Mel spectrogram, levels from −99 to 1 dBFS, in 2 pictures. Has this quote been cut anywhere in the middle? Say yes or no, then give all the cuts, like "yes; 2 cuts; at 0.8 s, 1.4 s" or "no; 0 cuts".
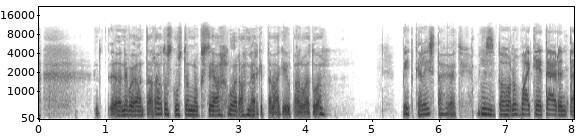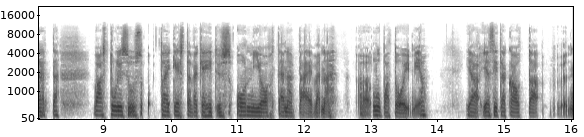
yes; 2 cuts; at 6.8 s, 8.1 s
